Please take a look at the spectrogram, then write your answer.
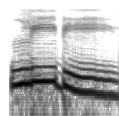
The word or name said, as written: lebes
